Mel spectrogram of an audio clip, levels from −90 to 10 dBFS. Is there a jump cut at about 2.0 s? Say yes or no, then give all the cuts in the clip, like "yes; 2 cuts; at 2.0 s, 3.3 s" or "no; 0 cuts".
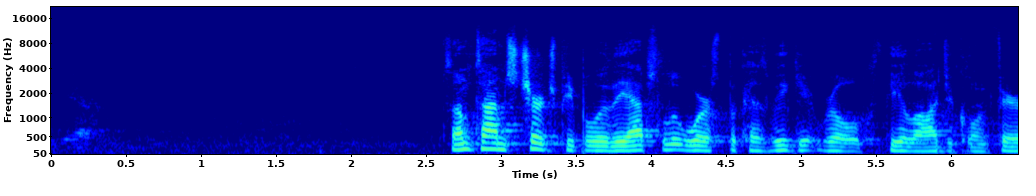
no; 0 cuts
